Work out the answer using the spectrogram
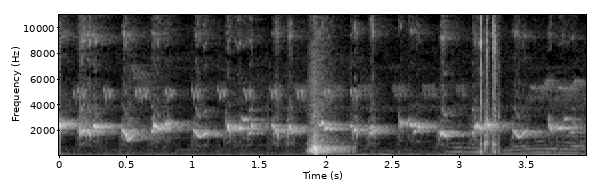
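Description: Yellow-vented bulbul pouring out a loud, fast run of bubbly, chirping notes, about three per second, with a dull thump and a sharp click in the background.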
